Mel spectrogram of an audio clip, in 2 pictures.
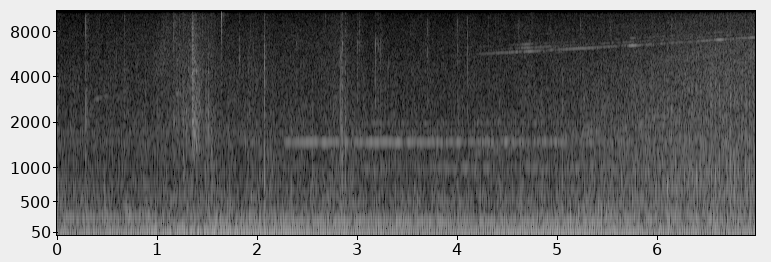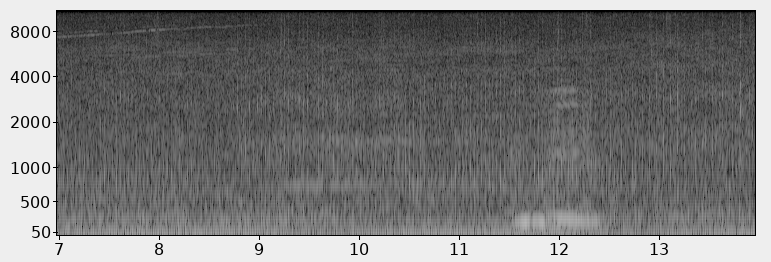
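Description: A small aircraft engine drones steadily.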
